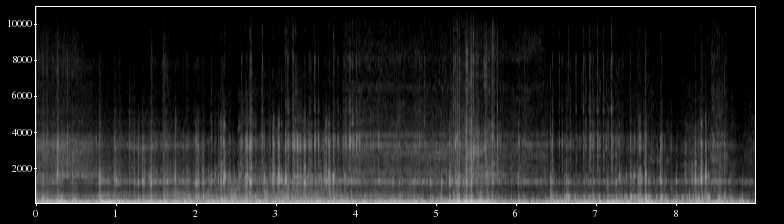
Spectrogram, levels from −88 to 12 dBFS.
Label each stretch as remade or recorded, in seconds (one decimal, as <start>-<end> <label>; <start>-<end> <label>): 0.0-2.1 remade; 2.1-9.0 recorded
